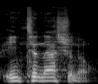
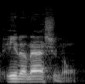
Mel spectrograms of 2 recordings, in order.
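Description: First: British accent, with the t clearly pronounced. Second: American accent, with the t softened. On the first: "イギリス式だったら" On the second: "アメリカ式はInternational になります"

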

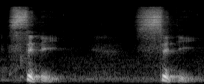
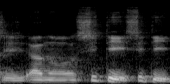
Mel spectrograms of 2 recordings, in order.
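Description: First: The word begins with an 's' sound. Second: The word begins with a 'sh' sound. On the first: The speaker calls it right. "じゃなくて実際はシティ、この音なんです" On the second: The speaker calls it wrong. "私たちシティと言いますけども"

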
